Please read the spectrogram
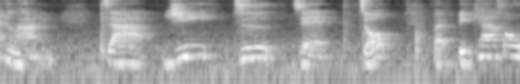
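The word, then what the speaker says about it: づ: It's supposed to be like D-U, which is do, but we pronounce it like Z-U, zu. So this zu, and then this zu from the Z line, they are actually exactly the same pronunciation, all right?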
